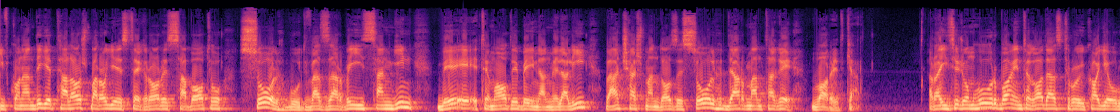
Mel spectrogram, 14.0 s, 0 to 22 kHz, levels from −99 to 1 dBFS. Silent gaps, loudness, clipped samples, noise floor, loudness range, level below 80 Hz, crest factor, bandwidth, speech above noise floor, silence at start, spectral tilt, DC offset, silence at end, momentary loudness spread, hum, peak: none; -11 LUFS; under 0.1%; -51 dBFS; 2 LU; -38 dBFS; 10 dB; 15 kHz; 40 dB; 0 s; -6 dB/octave; under 0.1%; 0 s; 5 LU; none; 0 dBFS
